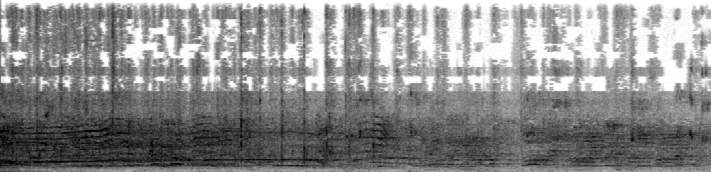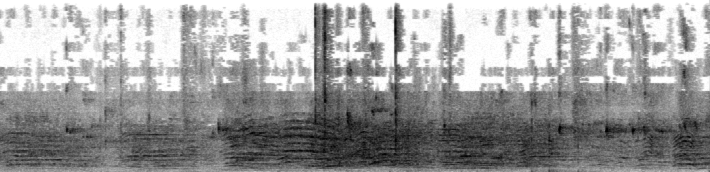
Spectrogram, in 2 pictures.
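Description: Sneakers squeak sharply on a court.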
